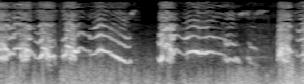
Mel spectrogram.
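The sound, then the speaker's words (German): A female dog barks and yips in agitation on a walk when another dog appears some way off, with sharp high-pitched yelps and drawn-out, falling whines coming in several loud bursts, with no one talking. “Und wir haben jetzt das Problem, dass wenn wir spazieren gehen und in einer gewissen Entfernung ein anderer Hund auftaucht, dann flippt sie komplett aus und das klingt dann meistens so.”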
